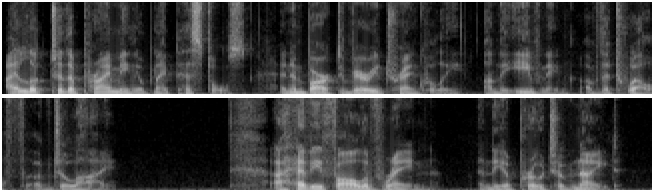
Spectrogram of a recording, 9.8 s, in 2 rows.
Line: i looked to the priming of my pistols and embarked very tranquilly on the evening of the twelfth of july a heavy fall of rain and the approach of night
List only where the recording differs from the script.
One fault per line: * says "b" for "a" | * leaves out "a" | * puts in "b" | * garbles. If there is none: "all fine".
all fine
